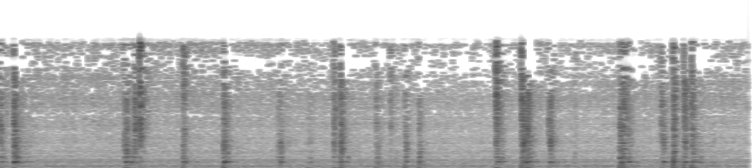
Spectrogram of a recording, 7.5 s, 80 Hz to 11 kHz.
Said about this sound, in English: Place the popcorn bag in the center of the oven, this side down, then set time for 2 minutes on high. Then stay by the microwave and listen for the popping.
